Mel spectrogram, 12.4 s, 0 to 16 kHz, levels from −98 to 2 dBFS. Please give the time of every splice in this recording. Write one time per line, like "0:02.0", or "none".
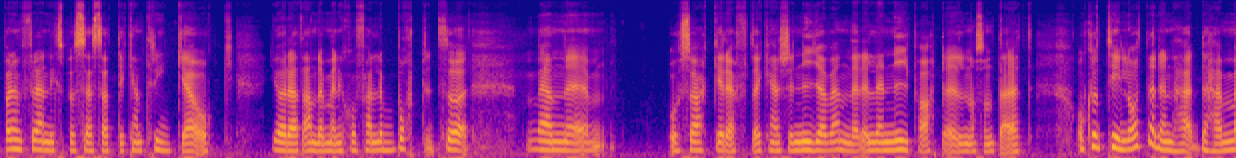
0:04.4
0:06.7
